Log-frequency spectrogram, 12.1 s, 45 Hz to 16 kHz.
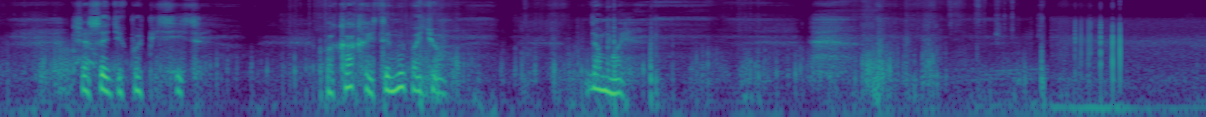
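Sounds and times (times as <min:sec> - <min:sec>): footsteps crunching in snow: 0:00.0 - 0:11.1
sharp clicks: 0:10.0 - 0:11.4.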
